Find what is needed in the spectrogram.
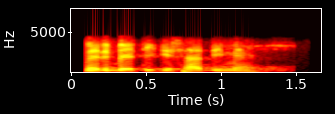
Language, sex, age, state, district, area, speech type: Hindi, male, 18-30, Rajasthan, Jodhpur, urban, conversation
